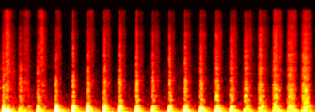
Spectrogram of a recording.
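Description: A yellow-bristle paintbrush brushes the surface of a large, flat, white corrugated cardboard pizza box with green edges, held upright and hollow. About twenty quick strokes land at roughly two per second, each a short, deep, hollow thump with a brief papery scratch above it. The strokes die away almost at once.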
